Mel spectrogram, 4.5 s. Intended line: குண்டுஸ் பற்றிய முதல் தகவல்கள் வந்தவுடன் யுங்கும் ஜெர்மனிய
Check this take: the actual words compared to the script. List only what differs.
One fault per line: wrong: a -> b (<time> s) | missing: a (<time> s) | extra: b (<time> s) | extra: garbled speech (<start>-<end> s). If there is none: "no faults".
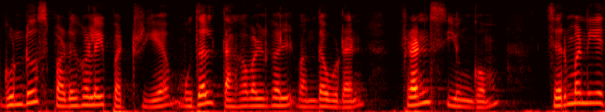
extra: படுகொலை (0.4 s)
extra: பிரன்ஸ் (3.0 s)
